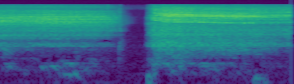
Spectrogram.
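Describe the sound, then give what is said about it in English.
A demonstration of slow yoga-style breathing, used to get through contractions: a long, steady, airy breath, a brief silent pause, then another drawn-out breath. “it was just kind of like, it's kind of like yoga breathing”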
